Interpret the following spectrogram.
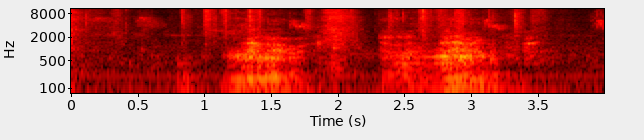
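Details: Big dog giving two deep, rough, low-pitched barks about one and a half seconds apart, with a faint steady hum beneath.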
